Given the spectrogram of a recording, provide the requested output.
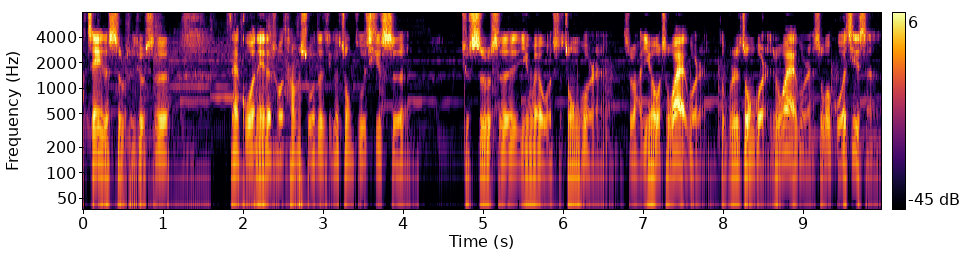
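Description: A man in his late twenties co-hosting a casual podcast, telling stories in a chatty way that gets animated and then trails off softly. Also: low voice. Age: late 20s. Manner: storytelling, animated when recounting, trails off softly. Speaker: podcast co-host. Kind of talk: casual chat.

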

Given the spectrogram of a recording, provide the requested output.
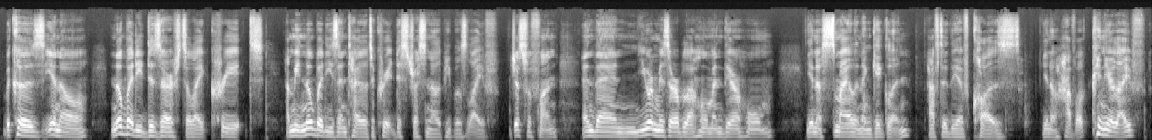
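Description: A woman's voice: a bass voice, normal speed, darkish tone, dry recording, studio quality. A woman in her thirties with a Jamaican accent, a podcast guest speaking frankly and emphatically with many fillers. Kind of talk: casual interview chat.

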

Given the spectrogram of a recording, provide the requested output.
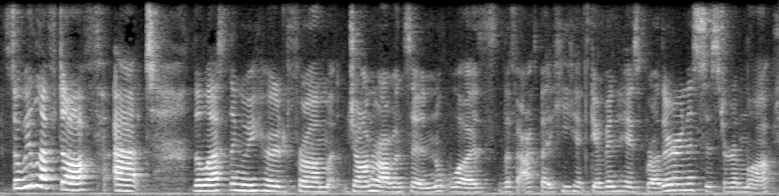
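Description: A woman's voice: mid-range voice, lively intonation, normal speed, fairly bright tone. A young woman co-hosting a casual true-crime podcast, telling the story conversationally with slangy asides. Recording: roomy echo, faint background noise.

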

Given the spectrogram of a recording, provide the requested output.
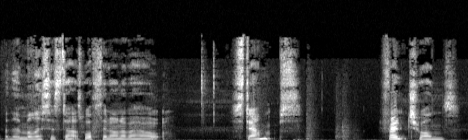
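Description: A woman's voice: mid-range voice, animated, a little slow, a little hiss or hum. A woman, co-hosting a podcast in casual chat, dry and teasing in a matter-of-fact way. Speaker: podcast co-host.

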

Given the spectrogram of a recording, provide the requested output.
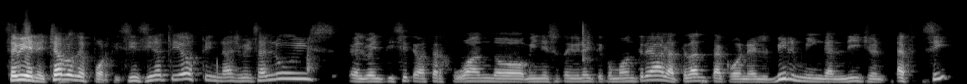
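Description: A man, a talk host who reels off football scores in a loose, chatty way, full of "eh" fillers. His voice sits a little high for a man. The audio is dull and lo-fi, as if the mic were muffled. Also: normal speed, hardly any pauses, darkish tone. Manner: chatty, rattling off match results with fillers. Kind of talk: casual sports talk.

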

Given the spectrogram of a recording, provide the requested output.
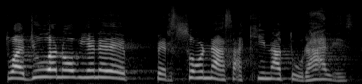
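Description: A woman delivers a fervent sermon in a high voice, dropping soft and then rising to shouts. Her voice rings with the long reverb of a church hall. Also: animated, unhurried. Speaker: preacher.

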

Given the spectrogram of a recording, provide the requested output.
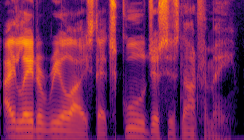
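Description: A young man hosting his own podcast, talking in a blunt, casual monologue full of swearing and filler words, his voice still slightly hoarse. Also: fairly low pitch, animated, a little fast, a bit bright, no room sound, studio quality. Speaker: podcast host.

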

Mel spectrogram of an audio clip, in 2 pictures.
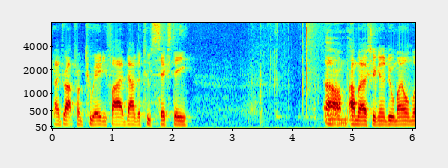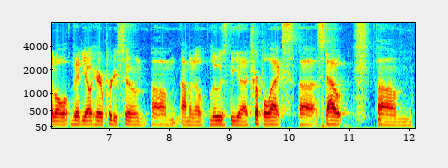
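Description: Casting: man in his sixties, coach and podcast guest, blunt cussing storyteller, halting with fillers. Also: on the low side. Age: 60s. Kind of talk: casual storytelling.

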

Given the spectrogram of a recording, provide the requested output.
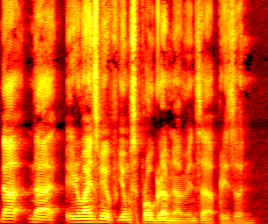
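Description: A man's voice: mid-range voice, animated, normal speed. Filipino guy on a chill podcast, taglish, cusses a lot, voice jumps all over. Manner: swears often, slangy Taglish, laughs a lot. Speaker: podcast co-host. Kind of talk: casual chat.

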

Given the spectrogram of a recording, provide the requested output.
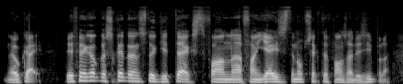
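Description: A man leads a Bible teaching session with open enthusiasm, stopping to restart sentences and calling out hallelujah along the way. His voice sits at an ordinary middle pitch. The sound is close and dry, with no room echo. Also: animated, fast talker. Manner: enthusiastic, exclaims hallelujah often; many restarts while reading and explaining scripture.

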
